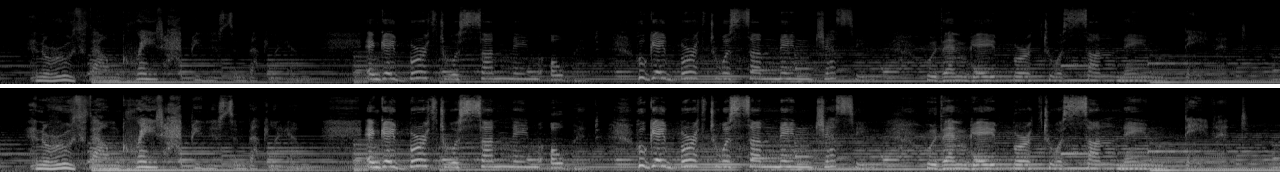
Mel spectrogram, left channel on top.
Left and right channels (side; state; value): left; quieter; 11.9 dB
